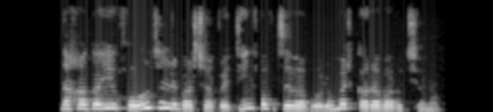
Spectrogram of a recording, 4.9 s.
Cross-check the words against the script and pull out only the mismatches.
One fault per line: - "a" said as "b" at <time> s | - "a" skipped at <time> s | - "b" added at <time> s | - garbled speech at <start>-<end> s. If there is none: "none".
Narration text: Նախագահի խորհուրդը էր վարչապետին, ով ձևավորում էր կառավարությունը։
none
